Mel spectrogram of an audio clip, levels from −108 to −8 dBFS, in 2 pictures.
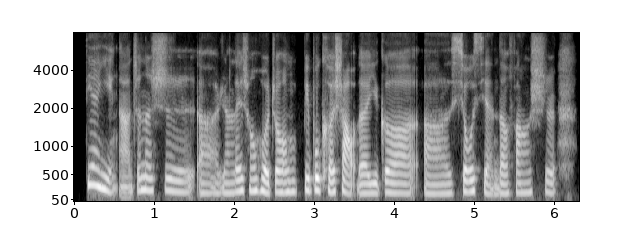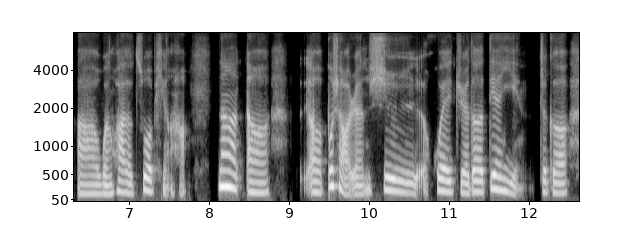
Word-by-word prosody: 电 310 -5 +5
影 210 -5 +1
啊， - - -2
真 - - -2
的 220 -1 +2
是， 205 -3 -2
呃， 170 -1 -4
人 175 0 -4
类 200 +2 +3
生 210 -1 0
活 200 -4 +5
中 185 +1 +1
必 220 - +2
不 220 +1 +7
可 185 -3 +2
少 190 - +3
的 165 0 0
一 170 - +1
个， 170 -2 +1
呃， 160 0 -3
休 195 +4 +1
闲 205 - -3
的 165 -1 0
方 175 +2 -4
式。 185 -2 -6 0.3
呃， 160 -1 -2
文 160 -1 0
化 190 +1 0
的 170 -2 -2
作 210 +4 +1
品 - - -9
哈。 - - -9 0.4
那， 285 -2 +7
呃， 180 -1 -1 0.5
呃， 185 - +1
不 290 +9 +3
少 270 -5 0
人 150 - -3
是 195 -7 0
会 205 -3 +2
觉 180 -3 -2
得 190 +2 +2
电 230 +2 +2
影 200 +6 -5 0.2
这 190 - -3
个， 170 -1 -2
190 Hz, 220 characters per minute, -22 LUFS, 170-210 Hz, 0.5 s, 不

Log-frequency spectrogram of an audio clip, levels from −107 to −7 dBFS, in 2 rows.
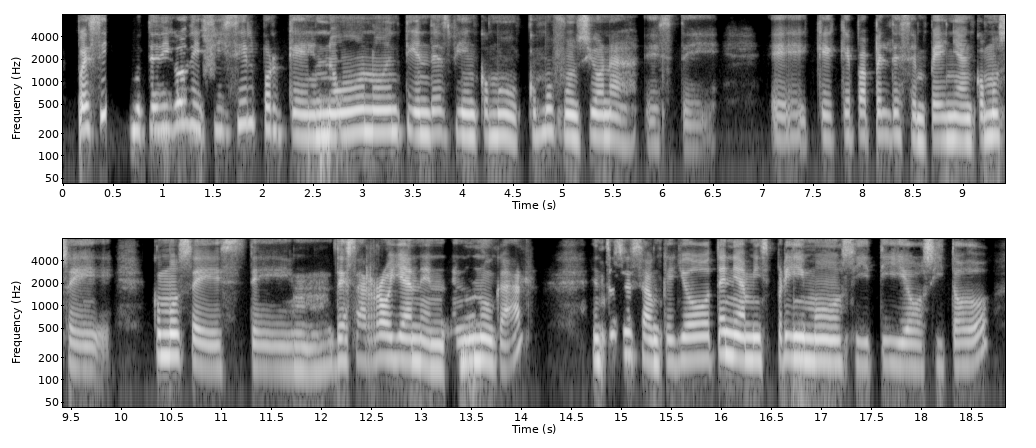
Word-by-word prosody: Pues 230 0 +8
sí, 355 - +8 0.2
como 215 -2 -5
te 225 +2 -3
digo, 235 +4 -2
difícil 250 +2 +3
porque 200 -5 -5
no 190 +3 +1
no 210 0 0
entiendes 200 -2 -2
bien 190 -2 -2
cómo 185 -2 -5
cómo 205 +3 -7
funciona, 180 -4 -1
este, 135 -2 -5 0.5
eh, 165 -3 -8
qué 175 -2 -5
qué 185 - -8
papel 190 +1 -6
desempeñan, 165 -2 -1
cómo 180 +3 -3
se 145 -5 0 0.4
cómo 210 0 +1
se, 155 -6 +2
este, 145 -1 +4
mm, 140 +2 -10
desarrollan 180 +1 +3
en 150 -3 -3
en 170 - -2
un 185 +1 +1
hogar. 165 -4 -3 0.7
Entonces, 200 +3 +4
aunque 170 -1 -3
yo 190 +1 -2
tenía 210 -3 +2
mis 185 -1 +3
primos, 180 -3 0
y 160 -2 -8
tíos, 155 -2 -1
y 155 - -11
todo, 160 - -7
180 Hz, 130 wpm, -24 LUFS, 165-200 Hz, 0.7 s, Pues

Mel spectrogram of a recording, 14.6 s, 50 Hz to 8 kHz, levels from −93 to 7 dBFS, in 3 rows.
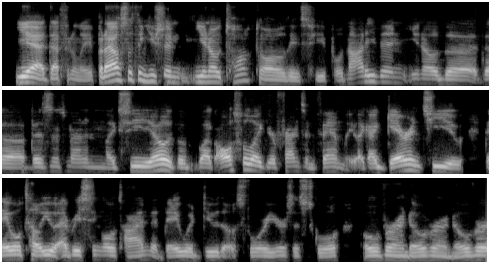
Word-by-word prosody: Yeah, 150 0 +9
definitely, 110 -4 -4
but - - +5
I - - +11
also 195 +3 +5
think 200 -3 -2
you 170 - -2
should, 155 -1 -2 0.2
you 155 0 +1
know, 150 -1 +1
talk 175 +6 -9
to - - -5
all 110 -1 +1
of 100 - -6
these 95 -1 -7
people, 100 0 -10
not 125 +6 -3
even, 155 -4 -5
you 120 - -14
know, 120 -1 -3
the 110 -2 -1
the 110 -1 0
businessmen, 120 +1 -8
and, 110 -2 -15
like, 105 0 -8
CEOs, 125 +4 +5
but, 110 -1 -3
like, 110 - -1
also, 140 +5 +3
like, 135 -6 +2
your 115 - -5
friends 125 -2 -7
and 100 -2 -14
family. 115 -4 -6
Like, - - -5
I 110 - 0
guarantee 135 +3 +4
you, 110 -5 +1 0.2
they 115 - +5
will 120 0 +4
tell 110 - +1
you 115 0 +4
every 115 +2 +1
single 115 -1 -3
time, 105 +2 -5
that - - -8
they 100 +1 -1
would 105 -1 -3
do 105 0 -3
those - - -7
4 105 0 -4
years 105 +2 -7
of 105 - -8
school 100 +2 -5 0.2
over 110 +1 0
and 100 -1 -4
over 105 0 -1
and 95 -1 -8
over 105 +4 +1
115 Hz, 245 wpm, -25 LUFS, 105-125 Hz, 0.2 s, I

